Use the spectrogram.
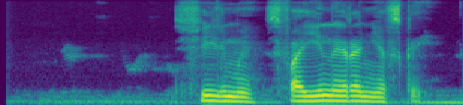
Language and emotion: Russian, neutral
